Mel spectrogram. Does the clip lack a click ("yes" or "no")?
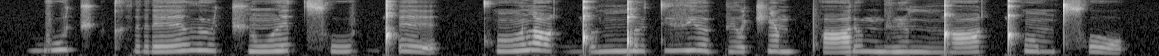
no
